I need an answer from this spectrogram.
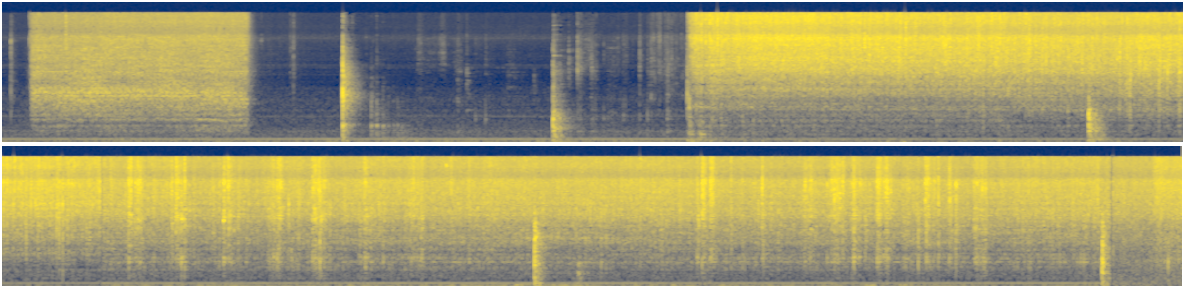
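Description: Aerosol cooking oil spray hissing onto a nonstick frying pan for about three seconds. A couple of sharp knocks follow. Then beef chunks and vegetables sizzle steadily in the hot oil, with many small crackles and a few clicks.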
